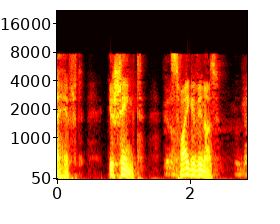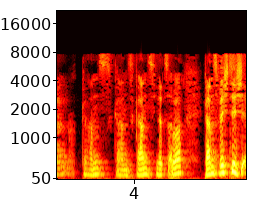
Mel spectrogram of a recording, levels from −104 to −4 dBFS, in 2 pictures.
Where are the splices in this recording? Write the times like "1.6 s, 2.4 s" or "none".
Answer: 3.1 s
